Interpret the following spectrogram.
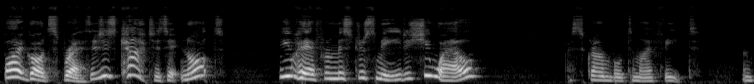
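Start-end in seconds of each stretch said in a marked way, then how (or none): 0.0-4.8 loud, high, startled questioning; exclaim, then question eagerly; surprised recognition. A narrator's reading. Seymour recognises Cat at his feet, surprised.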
